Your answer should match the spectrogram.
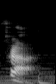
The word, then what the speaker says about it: franc: আমার হাতে তখন মোটে ছিল 80 ফ্রাঙ্ক। এটার উচ্চারণ হয়তো অনেকে ফ্রাঙ্কস বলতে পারো, বাট ফ্রেঞ্চ যে মুদ্রা সেটার নাম আগে ছিল ফ্রা, এখন যদিও তারা ইউরো ব্যবহার করে, তবে এটাকে বলা হচ্ছে ফ্রা।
